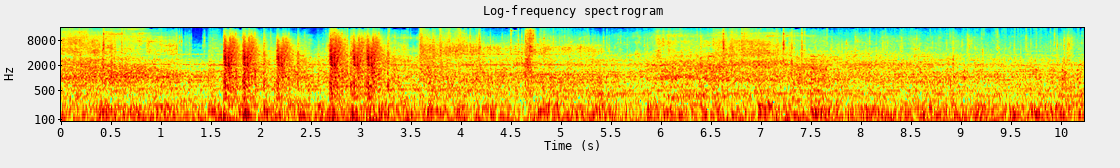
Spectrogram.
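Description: Footsteps crunch over rubble.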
